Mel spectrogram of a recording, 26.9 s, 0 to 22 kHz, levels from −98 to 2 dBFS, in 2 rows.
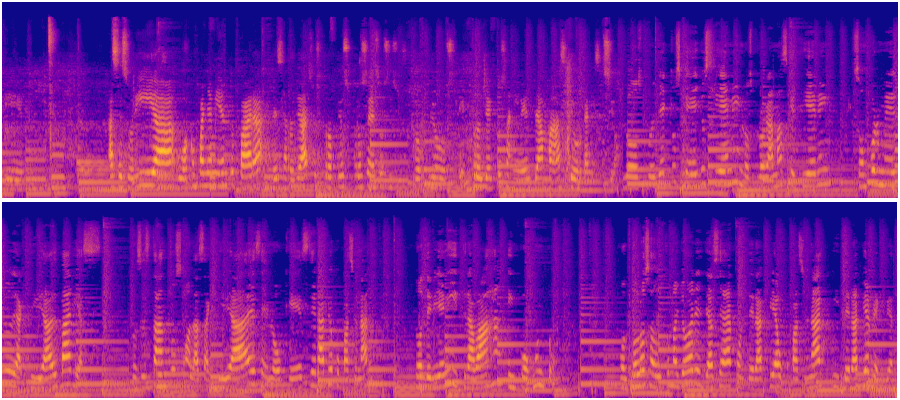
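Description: No technical faults can be heard anywhere in this recording.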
